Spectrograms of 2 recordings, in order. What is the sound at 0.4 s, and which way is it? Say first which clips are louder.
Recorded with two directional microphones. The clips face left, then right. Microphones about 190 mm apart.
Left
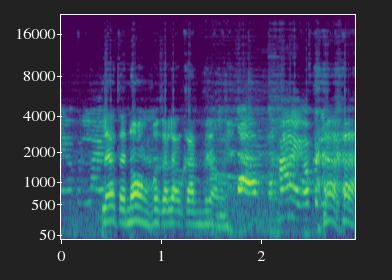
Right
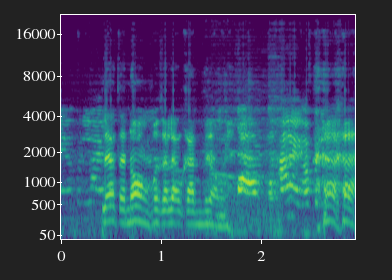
Speech: left 2 dB; 25° left (ahead or behind).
